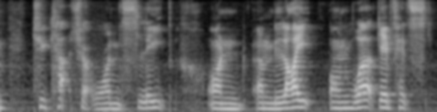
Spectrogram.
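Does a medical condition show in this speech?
Yes: cerebral palsy; needs frequent rest.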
